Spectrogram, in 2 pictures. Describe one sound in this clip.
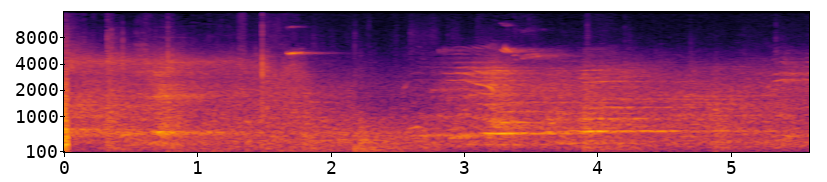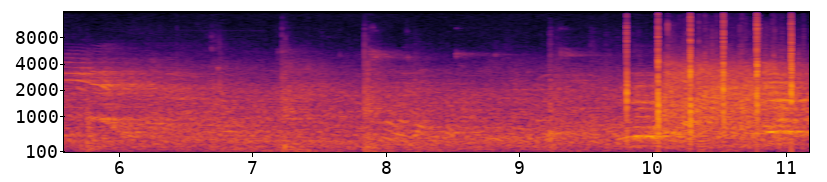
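Sneakers squeak on a wooden court in a large echoing gym.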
